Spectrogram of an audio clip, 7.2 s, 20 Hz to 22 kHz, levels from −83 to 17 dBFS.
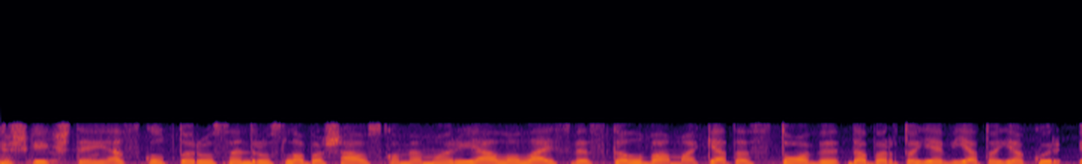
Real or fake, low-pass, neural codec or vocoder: real; 5.4 kHz; none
